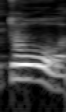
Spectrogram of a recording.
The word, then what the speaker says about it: DAW: get to explain um the first one is door that's spelled d-a-w not d-double-o r um something called dawson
